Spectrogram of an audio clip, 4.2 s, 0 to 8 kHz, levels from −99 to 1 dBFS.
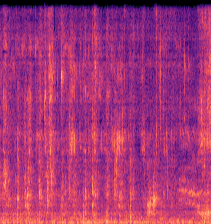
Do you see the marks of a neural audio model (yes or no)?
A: yes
